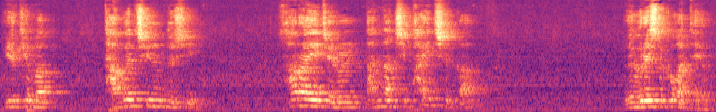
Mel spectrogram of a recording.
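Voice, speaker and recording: Speaking slowly and leaving long pauses, a pastor with a voice on the high side gives a sermon in a church sanctuary. He keeps it conversational and asks the congregation rhetorical questions. The sound comes from a distance in an echoey church hall, with faint noise.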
